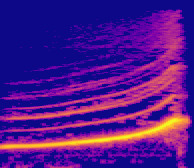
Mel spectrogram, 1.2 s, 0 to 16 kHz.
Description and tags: FX swanee whistle up
ACME swanee whistle single slide up. Recorded in stereo with a Zoom H4n Pro.
slide, swanee, whistle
